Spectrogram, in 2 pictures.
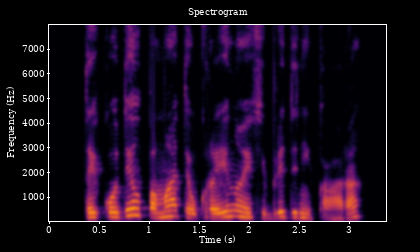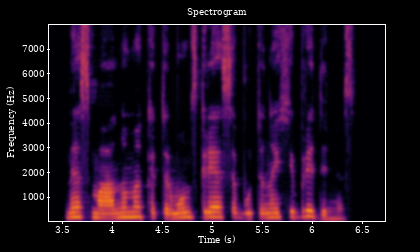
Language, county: Lithuanian, Marijampolė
